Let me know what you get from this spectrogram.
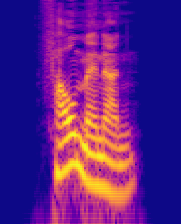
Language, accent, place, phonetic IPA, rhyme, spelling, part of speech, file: German, Germany, Berlin, [ˈfaʊ̯ˌmɛnɐn], -aʊ̯mɛnɐn, V-Männern, noun, De-V-Männern.ogg
- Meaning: dative plural of V-Mann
